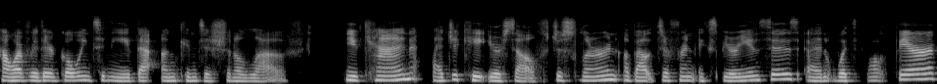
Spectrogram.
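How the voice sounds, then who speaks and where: A woman's fairly low voice, a normal speaking voice, fairly slow pace, ordinary pitch variation, and a quiet background. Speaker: licensed therapist, podcast host. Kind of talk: podcast advice talk. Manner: warm, earnest.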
